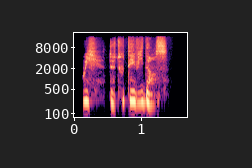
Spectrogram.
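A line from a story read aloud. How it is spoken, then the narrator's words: Murmured. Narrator (French): murmura Camille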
